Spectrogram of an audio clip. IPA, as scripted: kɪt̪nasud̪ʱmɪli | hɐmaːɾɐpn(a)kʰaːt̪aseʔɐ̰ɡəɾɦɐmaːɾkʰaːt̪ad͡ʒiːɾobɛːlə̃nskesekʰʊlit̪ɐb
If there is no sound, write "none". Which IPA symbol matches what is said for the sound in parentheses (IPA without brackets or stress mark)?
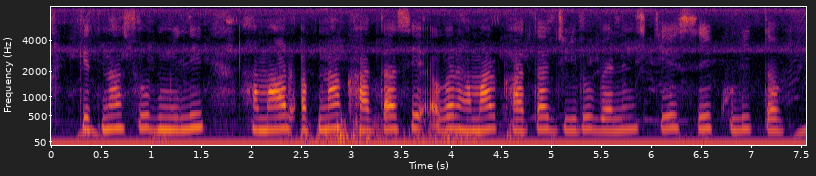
a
